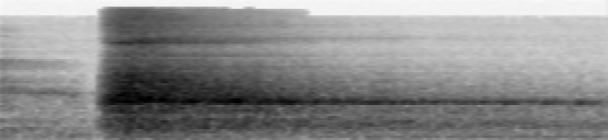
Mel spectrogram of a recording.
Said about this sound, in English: Now blow it out through your lips like you're blowing out a candle.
